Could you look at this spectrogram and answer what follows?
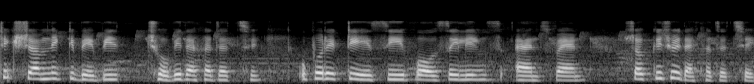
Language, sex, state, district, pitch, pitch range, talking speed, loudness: Bengali, female, West Bengal, North 24 Parganas, 225 Hz, 205-255 Hz, 150 wpm, -15 LUFS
